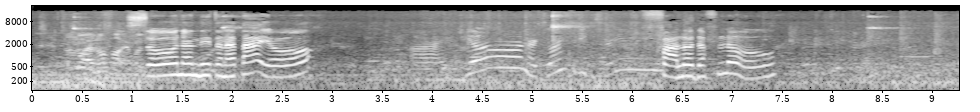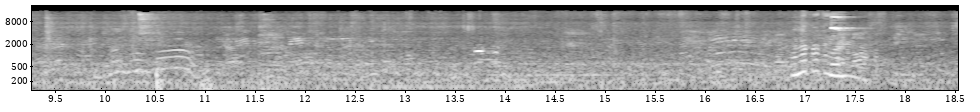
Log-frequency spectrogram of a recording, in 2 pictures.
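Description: A woman speaks loudly and excitedly close by.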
